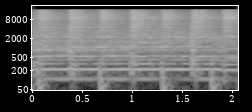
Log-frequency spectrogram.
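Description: Live rock band playing, with electric guitars and bass holding chords over a steady drum beat of three to four hits a second.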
